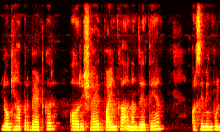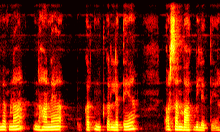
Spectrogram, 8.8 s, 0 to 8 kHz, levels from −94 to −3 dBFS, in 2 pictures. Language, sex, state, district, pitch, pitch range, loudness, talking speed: Hindi, female, Haryana, Rohtak, 170 Hz, 155-180 Hz, -19 LUFS, 185 wpm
